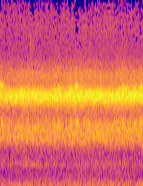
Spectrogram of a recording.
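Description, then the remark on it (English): A dense chorus of chorus frogs calls without pause at night from a wetland in spring, many overlapping trills merging into a steady, loud, shimmering drone, with a low rumble of background noise underneath and no voices. “Their home and garden overlook a wetland that in spring becomes an amphitheater for chorus frogs at night.”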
